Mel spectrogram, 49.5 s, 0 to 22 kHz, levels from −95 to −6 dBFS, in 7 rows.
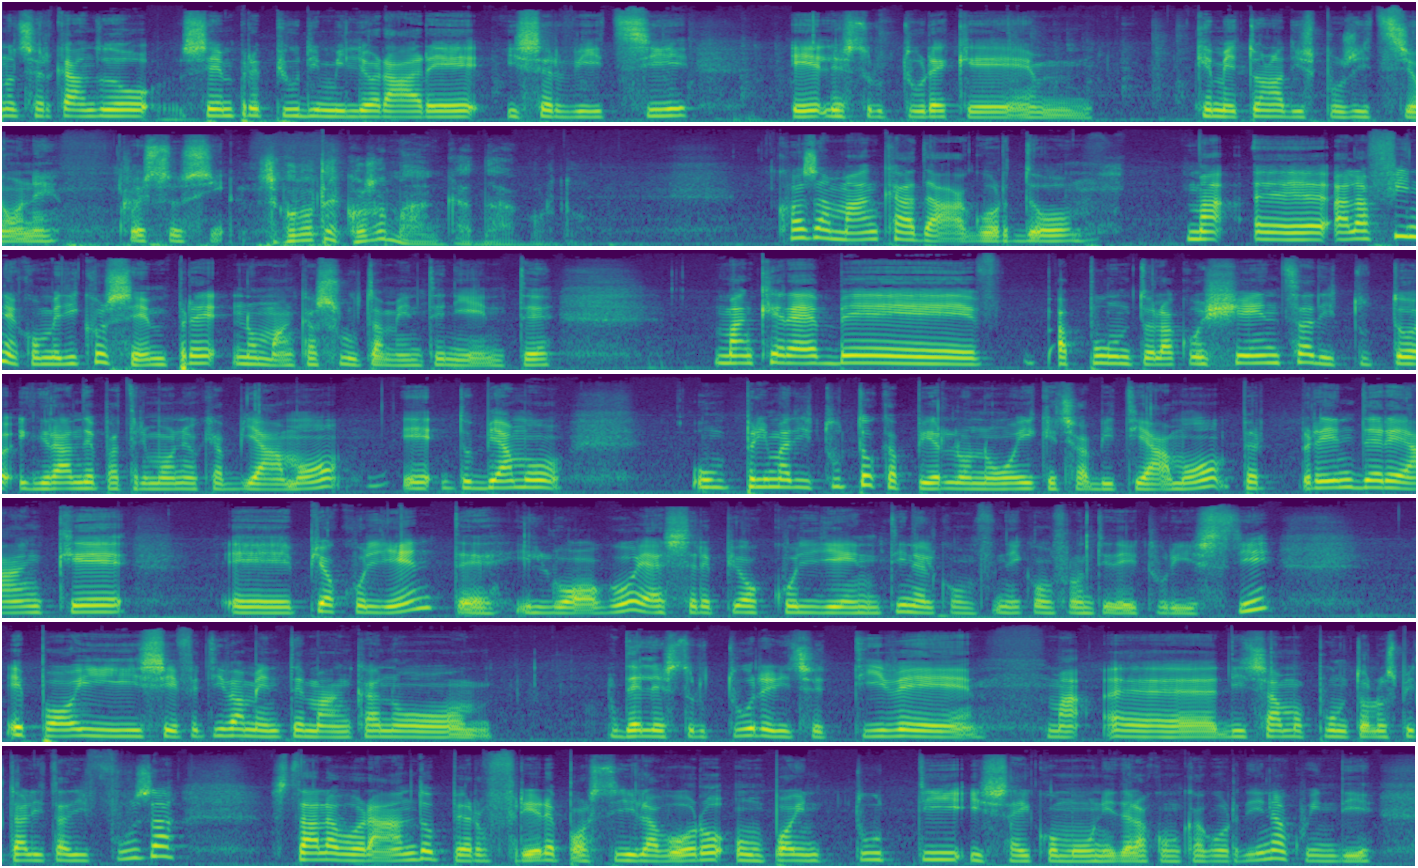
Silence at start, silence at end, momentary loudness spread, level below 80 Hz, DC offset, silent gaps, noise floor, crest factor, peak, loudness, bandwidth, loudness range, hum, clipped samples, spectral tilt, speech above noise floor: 0 s; 0 s; 9 LU; -44 dBFS; under 0.1%; none; -48 dBFS; 20 dB; 0 dBFS; -19 LUFS; 18.5 kHz; 4 LU; none; under 0.1%; -3 dB/octave; 29 dB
